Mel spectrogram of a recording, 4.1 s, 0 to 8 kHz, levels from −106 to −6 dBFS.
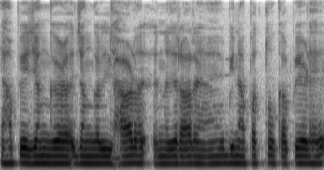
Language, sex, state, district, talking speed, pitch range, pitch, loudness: Hindi, male, Bihar, Darbhanga, 205 wpm, 125-130 Hz, 130 Hz, -15 LUFS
